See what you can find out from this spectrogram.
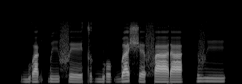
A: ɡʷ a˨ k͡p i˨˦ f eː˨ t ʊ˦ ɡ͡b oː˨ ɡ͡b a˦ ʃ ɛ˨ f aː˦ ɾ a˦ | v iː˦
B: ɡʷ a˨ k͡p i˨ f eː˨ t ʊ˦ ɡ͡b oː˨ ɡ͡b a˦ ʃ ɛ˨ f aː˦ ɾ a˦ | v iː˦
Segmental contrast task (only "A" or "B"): A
